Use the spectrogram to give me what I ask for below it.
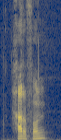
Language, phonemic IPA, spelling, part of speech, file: Arabic, /ħarf/, حرف, noun, Ar-حرف.ogg
- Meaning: 1. verbal noun of حَرَفَ (ḥarafa) (form I) 2. letter (of the alphabet), piece of type 3. consonant 4. particle 5. word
